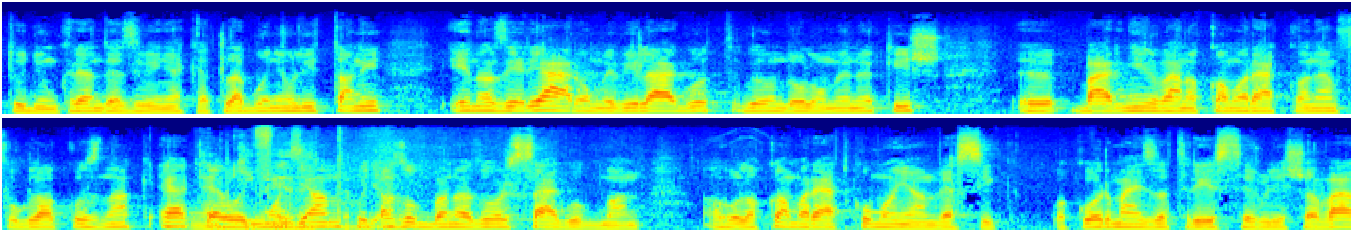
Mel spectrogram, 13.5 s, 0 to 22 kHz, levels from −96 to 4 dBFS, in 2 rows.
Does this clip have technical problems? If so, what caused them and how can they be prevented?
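No, no technical problems can be heard here.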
